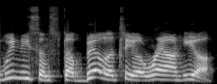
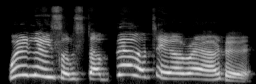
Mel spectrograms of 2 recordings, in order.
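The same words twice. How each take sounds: First: It is said in the speaker's normal voice. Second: It is said in a put-on character voice.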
